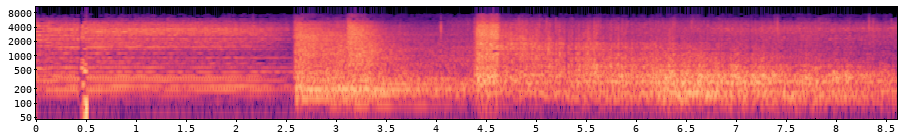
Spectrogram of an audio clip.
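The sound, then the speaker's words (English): A thunderstorm around a castle, with steady heavy rain broken by loud rumbling thunder crashes, including a sharp crack early on and a big roll near the middle, with no voices. “Storm rages round the castle of Rutherford, the castle of Cedric the Saxon.”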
